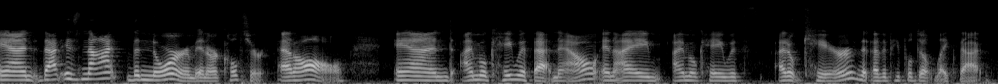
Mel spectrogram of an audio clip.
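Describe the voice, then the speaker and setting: A woman speaks at a fairly slow pace. Her pitch is medium, with ordinary pitch variation. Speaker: life coach / motivational live streamer. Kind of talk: live stream talk to viewers. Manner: quiet, not naturally loud; halting, many fillers.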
